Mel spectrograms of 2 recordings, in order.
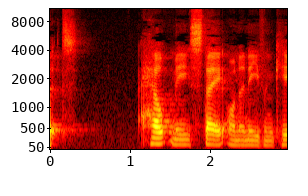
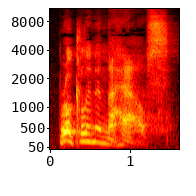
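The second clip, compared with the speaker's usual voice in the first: a hammed-up, failed Brooklyn accent, slower; bad Brooklyn accent; 4 semitones higher than usual. Greeting Brooklyn viewers in a bad Brooklyn accent. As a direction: try a Brooklyn accent and miss. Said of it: "Bad. Not a Brooklyn accent".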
